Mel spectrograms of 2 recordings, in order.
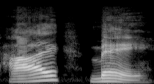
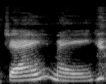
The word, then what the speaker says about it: Jaime: And Jaime is pronounced Hi May. I read that as Jamie.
